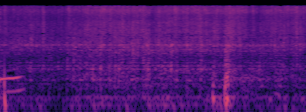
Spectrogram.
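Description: Onion and ginger-garlic masala sizzling steadily in oil in a kadai over a wood fire, with a couple of light knocks a little over three seconds in.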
